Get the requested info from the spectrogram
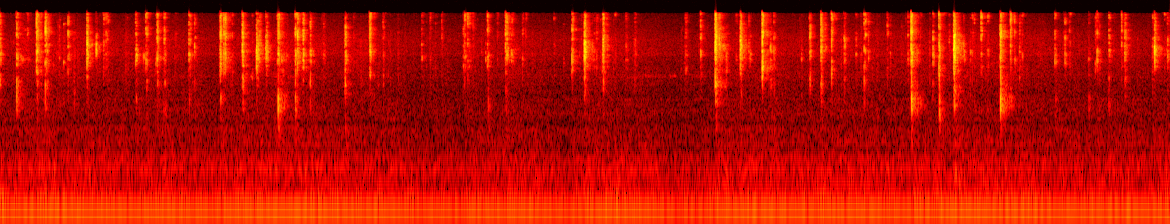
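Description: Typing on a computer keyboard: irregular key clicks with short pauses between bursts, over a steady low hum.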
